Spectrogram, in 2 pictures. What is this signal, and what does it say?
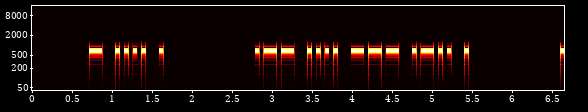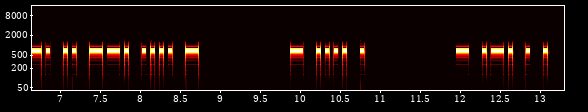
Morse code, heard as a keyed tone, about 22 wpm, 700 Hz. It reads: THE WHOLE NIGHT THE TREE
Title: 3x Word-Spacing - Sentences from Top 500 Words - 22wpm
